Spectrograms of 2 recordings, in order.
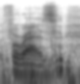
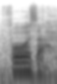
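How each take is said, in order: First: An extra vowel separates the r and z. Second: The r runs straight into the z. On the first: The speaker calls it wrong. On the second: The speaker calls it right.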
